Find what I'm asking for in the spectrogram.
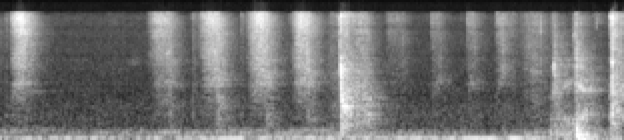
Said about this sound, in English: this sanding consists of pretty much just sanding in one direction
